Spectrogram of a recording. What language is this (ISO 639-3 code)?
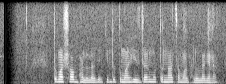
ben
